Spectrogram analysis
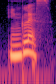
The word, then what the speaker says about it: inglés: The rule says that the stress should be on the second syllable, so it should have been inglés. Inglés. But it's not, it's inglés. But we have to put the accent on the vowel of the first syllable so that we know we have to stress that one instead of following the normal rule.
